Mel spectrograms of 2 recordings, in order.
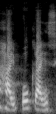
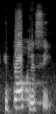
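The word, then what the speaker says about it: hypocrisy: तो बहुत सारे लोग बोलते हैं हाइपोक्राइस बट इसे सही तरीके से बोलते हैं हिपोक्रेसी। हिपोक्रेसी। तो अगर आप इसे हाइपोक्राइस बोलोगे ना तो वो गलत हो जाएगा।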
